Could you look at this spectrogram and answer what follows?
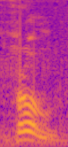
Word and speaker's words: Vrooam: oli ini tuh dari room ya karena dibacanya from walaupun tulisannya VR ya tapi dibacanya itu Chrome ini menurut filosofinya dia itu diambil merek ini tuh seperti terdengar suara dari knalpot gitu jadi kayak gitu Jadi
